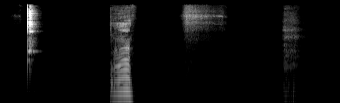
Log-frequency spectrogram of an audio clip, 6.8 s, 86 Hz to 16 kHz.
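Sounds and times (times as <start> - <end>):
glasses clinking in a toast: 0.6 - 0.8
speech: 2.2 - 2.7.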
